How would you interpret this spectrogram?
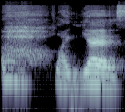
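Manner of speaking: imitated long sigh, very soft; deep sigh of relief. Imagining hearing she's no competition, relieved sigh. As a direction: sigh it out, as if finally letting go. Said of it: "a deep sigh".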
